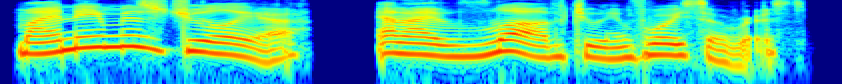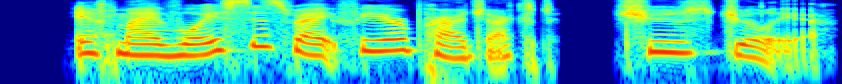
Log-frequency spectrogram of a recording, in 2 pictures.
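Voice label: US child, voice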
